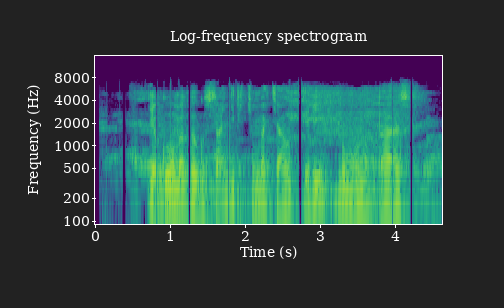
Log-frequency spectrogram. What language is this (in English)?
Kinyarwanda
